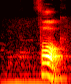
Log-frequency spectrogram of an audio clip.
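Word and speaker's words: folk: Rule ये है, अगर किसी वर्ड में एल से पहले ए ओ यू आ जाए तो एल साकन या साइलेंट हो जाता है. मसलन वाक, टाक, फोक, फोक कहते हैं लोगों को. साइमन, साइमन मछली होती है. Would, should.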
